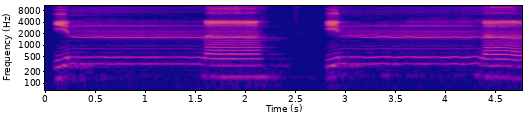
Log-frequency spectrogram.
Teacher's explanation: kita membaca nun di sini dengan ditahan. Inna inna karena ini adalah tingkatan yang paling sempurna ya, tingkatan guna yang paling sempurna.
